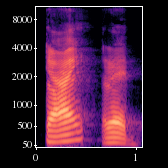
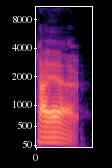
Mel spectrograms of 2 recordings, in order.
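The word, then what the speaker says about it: tired: তারপরে টি আই, ঠাই, আর ই ডি, টাইরেড বা টায়ার্ড, এরকম উচ্চারণ করতে পারি। কিন্তু আইপিএ তে যখন আমি দেখব তখন দেখি ঠ আই, ঠাই, এটা হলো আ, টায়া, এরপরে ড, টায়ার্ড। তাহলে শুদ্ধ উচ্চারণটা হবে টায়ার্ড।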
